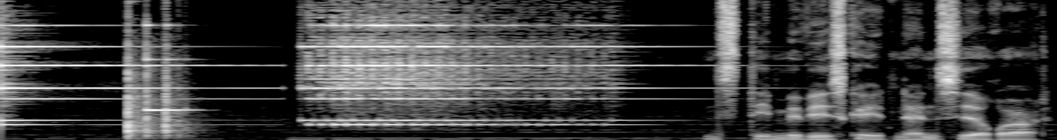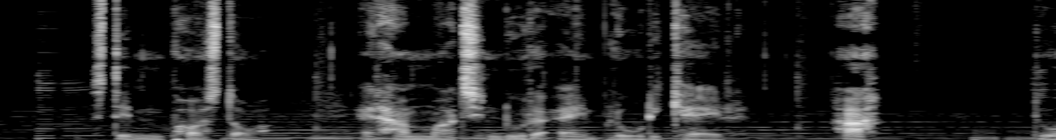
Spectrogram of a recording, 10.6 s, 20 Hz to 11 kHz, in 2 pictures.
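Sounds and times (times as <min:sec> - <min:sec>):
telephone ringing in an office: 0:00.0 - 0:03.8
speech: 0:03.5 - 0:10.5.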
